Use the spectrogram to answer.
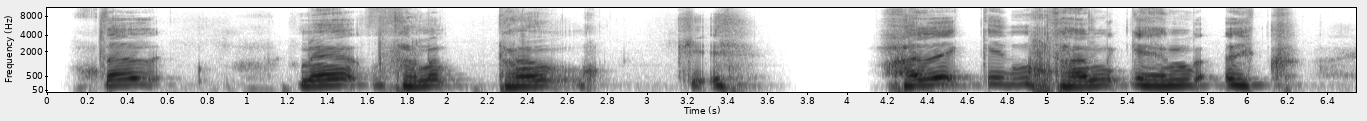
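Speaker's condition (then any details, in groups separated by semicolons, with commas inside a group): Cerebral palsy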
